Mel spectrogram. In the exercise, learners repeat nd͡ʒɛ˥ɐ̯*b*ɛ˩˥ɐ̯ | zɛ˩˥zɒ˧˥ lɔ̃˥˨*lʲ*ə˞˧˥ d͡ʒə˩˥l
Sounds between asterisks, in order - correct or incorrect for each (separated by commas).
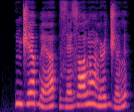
correct, incorrect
